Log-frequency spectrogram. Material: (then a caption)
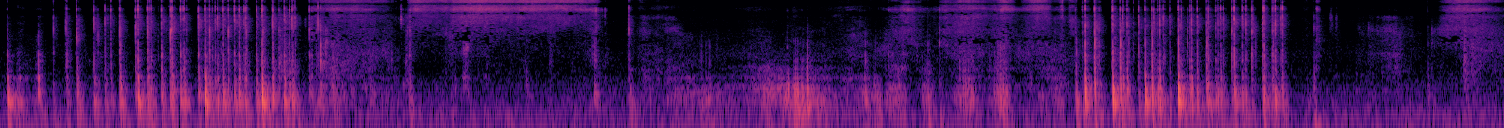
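Paper. Long nails tap quickly across the glossy paper dust jacket of a large, solid hardcover book lying flat, giving rapid bursts of dry, crisp clicks. Between the tapping bursts, the nails scratch the cover with a soft, papery hiss that swells and fades before the quick tapping returns.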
